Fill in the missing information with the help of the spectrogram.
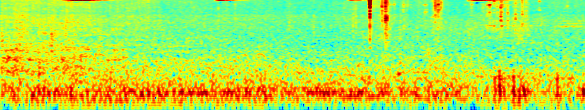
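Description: Steady low drone of motor traffic or a running engine, with a few faint clicks a few seconds in.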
